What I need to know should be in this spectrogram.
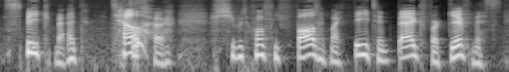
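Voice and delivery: loud, high, torn by love; anguished outcry. Acted. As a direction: shout through heartbreak. Torn husband cries out.

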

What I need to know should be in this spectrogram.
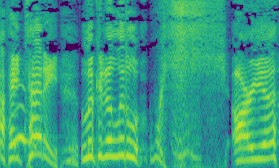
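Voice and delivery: high teasing taunt to Teddy; mock taunt. Mocking Teddy about getting shot, in a high teasing voice. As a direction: needle him in a high mocking voice. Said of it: "taunting Teddy in a voice".

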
